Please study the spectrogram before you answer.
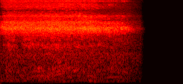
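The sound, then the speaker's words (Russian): One long, deep in-breath, taken as part of a calming breathing exercise, sounds as a soft, steady, airy hiss for well over a second before stopping abruptly into silence. “Давайте сделаем глубокий вдох.”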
